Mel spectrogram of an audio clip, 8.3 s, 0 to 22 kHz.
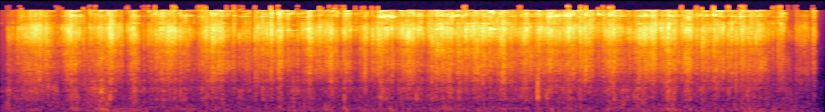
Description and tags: Coins - Money 07
Pop some tissue and a woolly hat in a bowl, pop that in the sound booth next to the mic and let your coins drop. Then edit that baby - cut out the gaps that are too far apart until the impacts of the coins land at the time you want.
pop, hit, Coins, drop, coin, Money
